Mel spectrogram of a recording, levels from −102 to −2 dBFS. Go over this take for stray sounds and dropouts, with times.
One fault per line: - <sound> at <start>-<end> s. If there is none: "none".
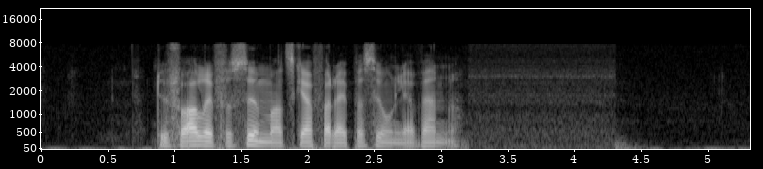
none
